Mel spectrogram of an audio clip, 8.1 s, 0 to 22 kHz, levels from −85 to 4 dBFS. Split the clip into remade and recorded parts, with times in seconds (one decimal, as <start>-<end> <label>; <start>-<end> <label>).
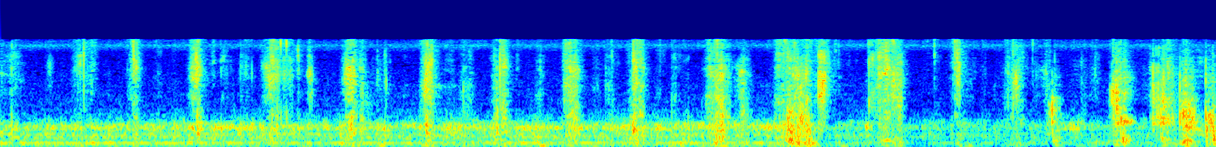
0.0-1.2 recorded; 1.2-1.9 remade; 1.9-2.8 recorded; 2.8-6.1 remade; 6.1-7.3 recorded; 7.3-8.1 remade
